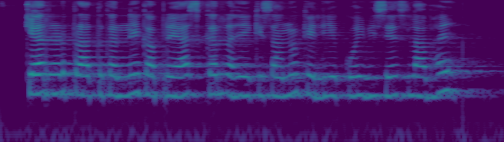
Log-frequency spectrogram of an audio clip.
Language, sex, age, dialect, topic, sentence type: Hindi, female, 18-24, Awadhi Bundeli, agriculture, statement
